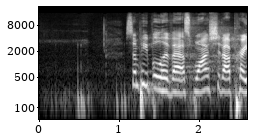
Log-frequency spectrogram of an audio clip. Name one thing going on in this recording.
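A middle-aged woman speaks into a microphone.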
